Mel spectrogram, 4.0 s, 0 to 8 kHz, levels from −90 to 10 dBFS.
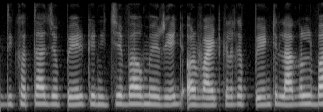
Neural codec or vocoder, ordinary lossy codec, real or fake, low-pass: none; none; real; 7.2 kHz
